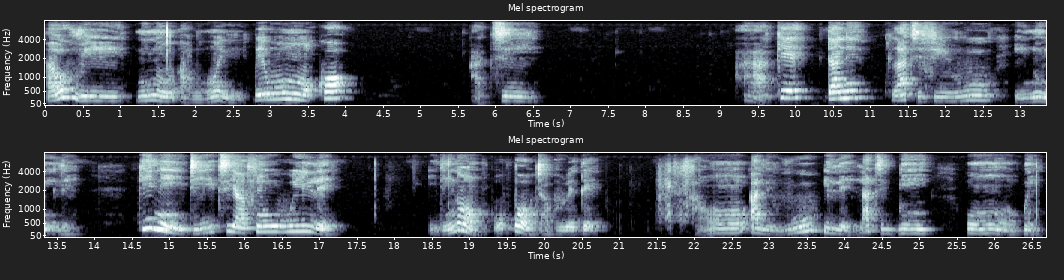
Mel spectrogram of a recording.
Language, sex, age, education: Yoruba, female, 30-45, tertiary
